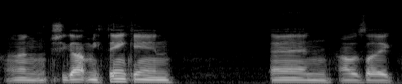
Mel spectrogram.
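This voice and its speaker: A man's voice: lowish voice, little pitch movement, slow, smooth, highs cut off. A young man telling a casual story in a blunt, profane, rambling way.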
